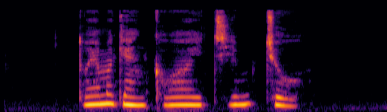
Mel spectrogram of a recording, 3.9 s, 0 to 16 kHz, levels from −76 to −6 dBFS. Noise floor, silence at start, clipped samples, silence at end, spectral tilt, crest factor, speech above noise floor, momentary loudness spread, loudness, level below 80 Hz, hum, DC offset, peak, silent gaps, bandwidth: -65 dBFS; 0.8 s; under 0.1%; 0.9 s; -2.5 dB/octave; 16 dB; 44 dB; 8 LU; -21 LUFS; -64 dBFS; none; under 0.1%; -6 dBFS; none; 11.5 kHz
